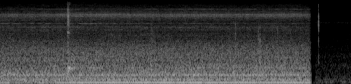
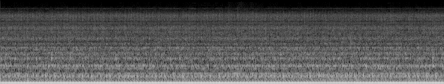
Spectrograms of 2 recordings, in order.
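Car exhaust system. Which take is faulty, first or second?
second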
